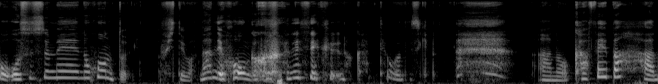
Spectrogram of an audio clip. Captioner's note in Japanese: 息をのむ音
